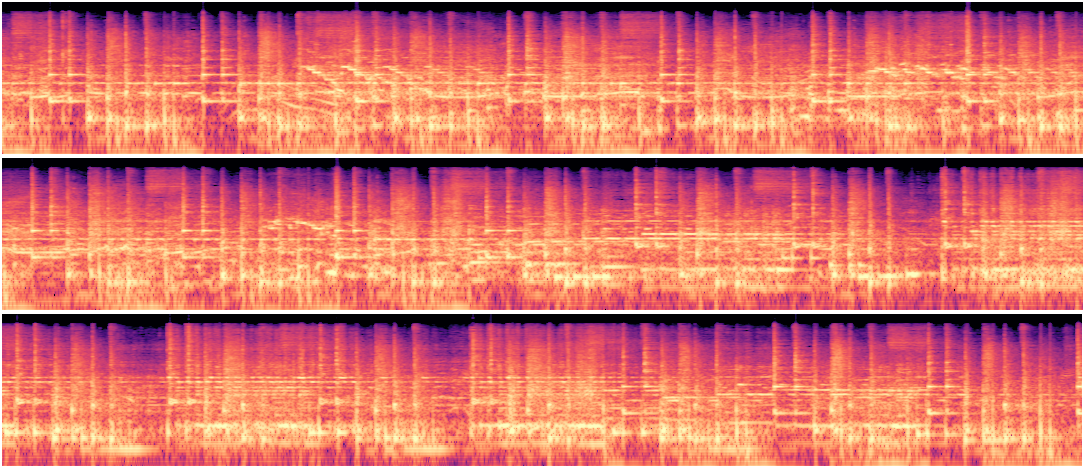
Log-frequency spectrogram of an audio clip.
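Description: Live flute and drum kit duo playing: a flute melody of held notes and quick runs over a steady drum beat.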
